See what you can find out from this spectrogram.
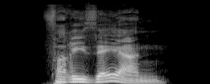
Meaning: dative plural of Pharisäer
- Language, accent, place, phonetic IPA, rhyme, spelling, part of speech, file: German, Germany, Berlin, [faʁiˈzɛːɐn], -ɛːɐn, Pharisäern, noun, De-Pharisäern.ogg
